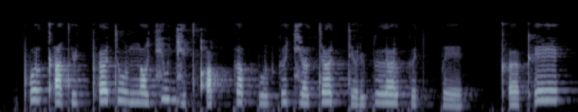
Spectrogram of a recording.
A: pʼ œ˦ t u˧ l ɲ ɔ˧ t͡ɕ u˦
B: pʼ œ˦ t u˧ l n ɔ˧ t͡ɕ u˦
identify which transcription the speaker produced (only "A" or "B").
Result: B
